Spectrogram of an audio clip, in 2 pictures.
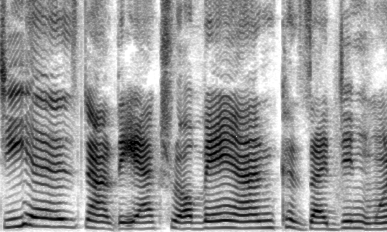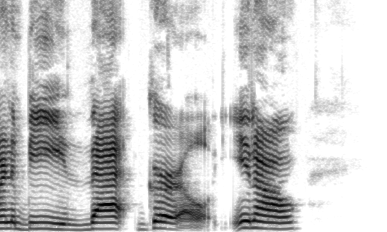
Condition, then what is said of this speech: Ataxia. You can have a lot more speech issues, which I obviously have some speech issues, but other people, it's a lot more pronounced.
